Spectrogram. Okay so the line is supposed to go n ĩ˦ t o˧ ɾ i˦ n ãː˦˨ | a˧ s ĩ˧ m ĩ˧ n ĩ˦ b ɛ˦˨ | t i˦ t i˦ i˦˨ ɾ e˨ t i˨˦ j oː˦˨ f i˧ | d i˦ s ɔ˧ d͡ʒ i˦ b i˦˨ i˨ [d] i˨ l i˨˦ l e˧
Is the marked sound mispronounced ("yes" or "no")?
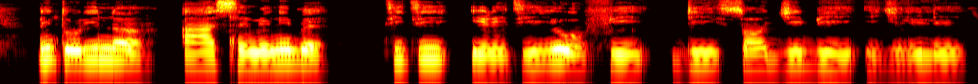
yes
